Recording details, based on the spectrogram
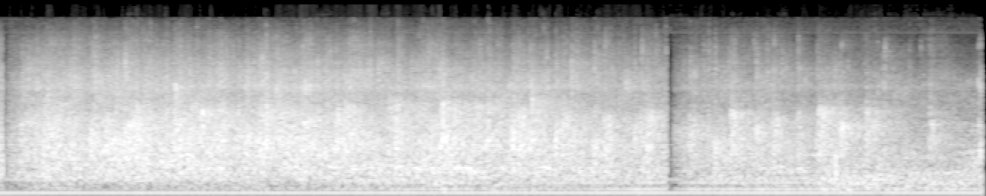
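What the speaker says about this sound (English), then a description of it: "You indeed deserve a huge round of applause." An audience applauds performers at a school investiture ceremony with sustained, fairly quiet clapping that continues steadily, dips briefly, then carries on.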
